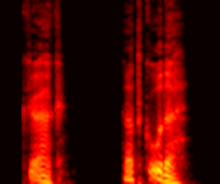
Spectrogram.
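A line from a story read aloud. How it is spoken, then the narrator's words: Choked, barely audible whisper. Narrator (Russian): Голос Элиаса прозвучал придушенным шепотом, почти неслышным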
